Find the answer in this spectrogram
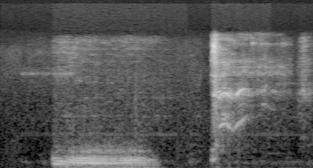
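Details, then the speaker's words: A sleeping dog gives a single low, rumbling snore followed by a brief higher squeak in a quiet room. "what's Jessie that is either the snoring or my stomach and I'm pretty sure that's the snoring"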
